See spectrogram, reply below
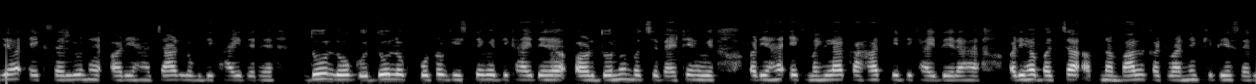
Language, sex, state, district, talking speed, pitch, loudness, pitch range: Hindi, female, Bihar, Muzaffarpur, 235 wpm, 215 Hz, -21 LUFS, 205-230 Hz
